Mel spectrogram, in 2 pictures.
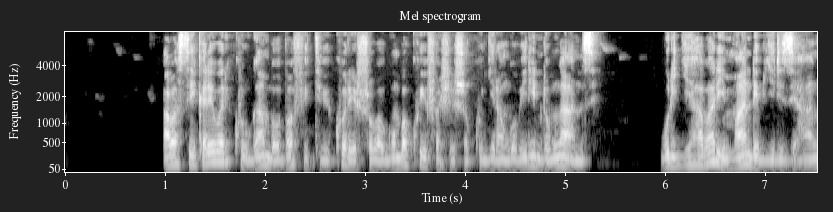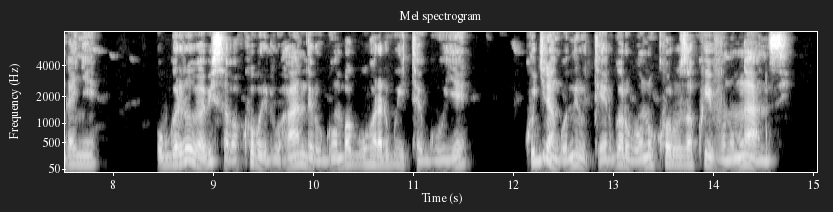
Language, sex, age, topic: Kinyarwanda, male, 25-35, education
